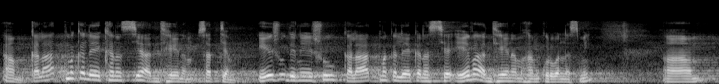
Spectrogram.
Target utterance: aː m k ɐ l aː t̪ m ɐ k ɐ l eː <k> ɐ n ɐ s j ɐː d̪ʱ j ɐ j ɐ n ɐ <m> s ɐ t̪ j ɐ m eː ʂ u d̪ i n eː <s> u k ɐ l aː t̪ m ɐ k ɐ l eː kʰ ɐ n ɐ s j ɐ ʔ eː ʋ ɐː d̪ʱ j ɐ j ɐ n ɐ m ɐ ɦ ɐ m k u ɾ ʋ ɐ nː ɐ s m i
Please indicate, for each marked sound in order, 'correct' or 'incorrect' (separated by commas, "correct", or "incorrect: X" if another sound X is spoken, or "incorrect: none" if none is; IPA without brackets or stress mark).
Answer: incorrect: kʰ, correct, incorrect: ʂ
